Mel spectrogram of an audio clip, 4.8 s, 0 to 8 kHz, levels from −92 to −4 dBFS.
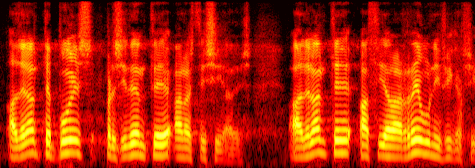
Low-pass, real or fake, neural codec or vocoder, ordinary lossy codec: none; fake; codec, 16 kHz, 4 kbps, FunCodec, trained on LibriTTS, 50 frames a second; none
